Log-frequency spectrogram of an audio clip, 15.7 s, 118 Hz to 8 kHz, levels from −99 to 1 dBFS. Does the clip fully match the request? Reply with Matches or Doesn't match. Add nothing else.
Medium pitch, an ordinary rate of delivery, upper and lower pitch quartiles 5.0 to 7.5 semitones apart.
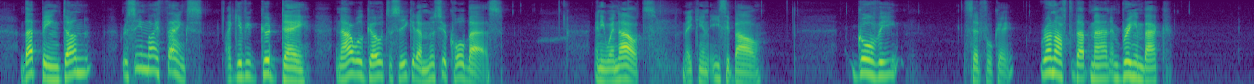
Matches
